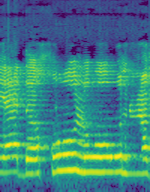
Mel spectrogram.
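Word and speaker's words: يدخلون: Nah, waritasa yadkuluna fiinillahi afwaj. Nah, ulangi Bu. Huruf K lebih jelaskan dan lebih tebalkan. Yadkuluna.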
